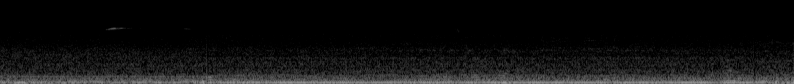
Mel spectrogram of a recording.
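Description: Steady low rumble with an even background hiss.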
